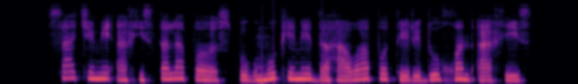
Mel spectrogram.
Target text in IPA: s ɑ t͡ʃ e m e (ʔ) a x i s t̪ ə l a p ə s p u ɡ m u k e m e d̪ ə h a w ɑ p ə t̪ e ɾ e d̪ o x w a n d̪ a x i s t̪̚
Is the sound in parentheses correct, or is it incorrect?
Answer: correct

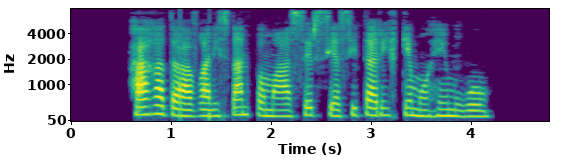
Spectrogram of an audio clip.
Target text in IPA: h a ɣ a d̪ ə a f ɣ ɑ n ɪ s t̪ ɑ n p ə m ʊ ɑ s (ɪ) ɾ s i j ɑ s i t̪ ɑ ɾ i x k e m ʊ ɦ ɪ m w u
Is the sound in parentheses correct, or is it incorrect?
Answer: correct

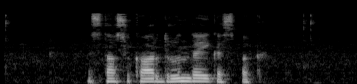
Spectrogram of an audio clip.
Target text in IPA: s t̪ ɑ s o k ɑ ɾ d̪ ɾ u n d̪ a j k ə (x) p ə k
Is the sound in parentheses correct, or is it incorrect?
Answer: incorrect: s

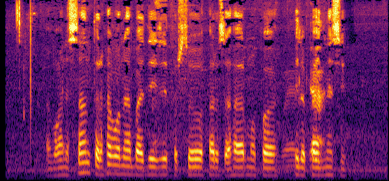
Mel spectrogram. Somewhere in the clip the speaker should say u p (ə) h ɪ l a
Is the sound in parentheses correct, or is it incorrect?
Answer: correct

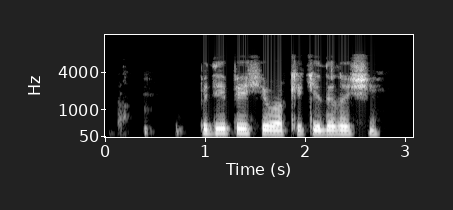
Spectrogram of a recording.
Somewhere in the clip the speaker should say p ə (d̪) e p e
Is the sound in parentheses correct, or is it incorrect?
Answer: correct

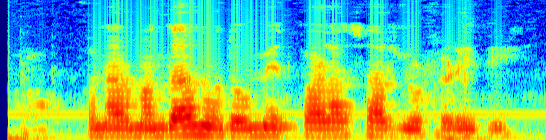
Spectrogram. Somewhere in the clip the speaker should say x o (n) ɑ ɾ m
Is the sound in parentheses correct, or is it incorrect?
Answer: correct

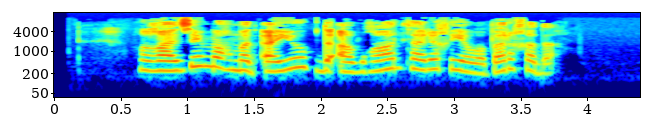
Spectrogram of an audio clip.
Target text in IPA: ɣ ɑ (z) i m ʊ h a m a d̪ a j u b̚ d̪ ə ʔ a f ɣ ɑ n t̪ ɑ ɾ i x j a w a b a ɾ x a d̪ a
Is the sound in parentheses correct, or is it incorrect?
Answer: correct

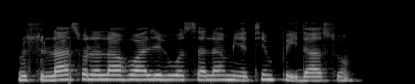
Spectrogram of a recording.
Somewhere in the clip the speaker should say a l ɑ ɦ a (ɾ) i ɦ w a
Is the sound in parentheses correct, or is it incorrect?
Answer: incorrect: l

